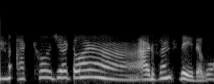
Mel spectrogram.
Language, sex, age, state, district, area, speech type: Odia, female, 18-30, Odisha, Rayagada, rural, conversation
